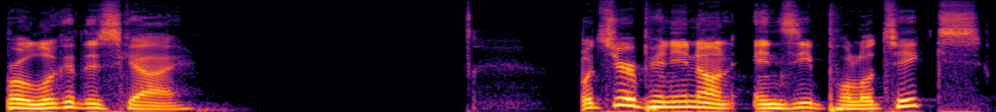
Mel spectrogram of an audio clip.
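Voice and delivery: ordinary delivery

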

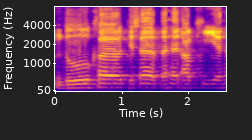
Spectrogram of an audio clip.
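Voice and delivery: slow, measured Gurbani chant; scripture recitation. Acted. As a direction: draw out the line endings, pause between phrases.

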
